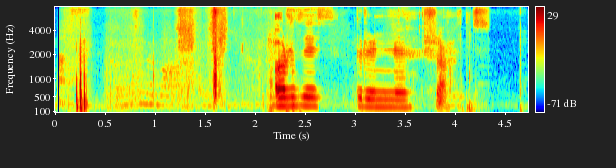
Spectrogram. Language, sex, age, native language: Icelandic, female, 10, Icelandic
